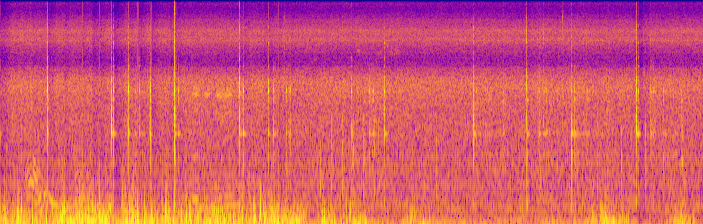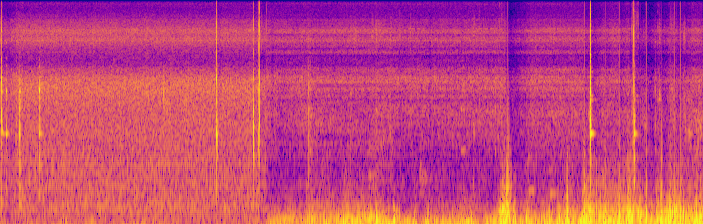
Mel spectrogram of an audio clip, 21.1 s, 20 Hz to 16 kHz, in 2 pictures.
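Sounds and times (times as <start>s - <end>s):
river rushing: 0.0s - 19.8s
sharp clicks and knocks: 1.6s - 2.8s, 3.5s - 11.3s.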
